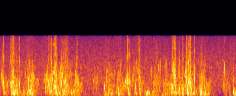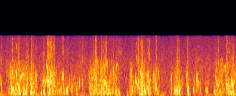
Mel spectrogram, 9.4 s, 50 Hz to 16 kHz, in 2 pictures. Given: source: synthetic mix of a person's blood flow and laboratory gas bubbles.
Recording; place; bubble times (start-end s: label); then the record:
Doppler ultrasound of blood flow; precordium
0.01-0.72 s: bubbles
0.85-1.59 s: bubbles
2.05-3.21 s: bubbles
3.23-4.21 s: bubbles
4.44-4.52 s: bubbles
4.63-4.79 s: bubbles
4.83-6.41 s: bubbles
6.46-7.17 s: bubbles
7.29-7.92 s: bubbles
8.11-8.38 s: bubbles
8.43-8.54 s: bubbles
8.57-8.77 s: bubbles
8.81-8.93 s: bubbles
8.98-9.45 s: bubbles
From the record:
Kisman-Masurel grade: 444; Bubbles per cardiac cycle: continuous sound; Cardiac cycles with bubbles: 100%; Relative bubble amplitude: maximal (0.775 to 0.999); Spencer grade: 4 (maximum detectable bubble signal sounding continuously throughout systole and diastole of every cardiac period, and overriding the amplitude of the normal cardiac signals); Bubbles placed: anywhere in the cardiac cycle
